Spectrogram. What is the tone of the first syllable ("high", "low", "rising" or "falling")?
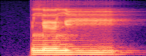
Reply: low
